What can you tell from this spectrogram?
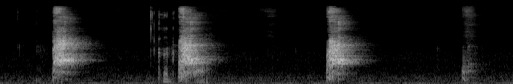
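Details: Pet dog named Misha, a female, barking around two focal seizures, one just before and one shortly after; four sharp barks about every 1.4 seconds, a faint rustle between the first two.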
